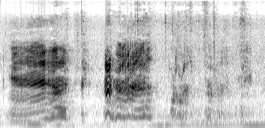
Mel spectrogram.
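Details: German Shorthaired Pointer and Jagd terrier fighting, heard as deep harmonic growls and snarls in two long bursts, then rougher broken growling fading under low background rumble.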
